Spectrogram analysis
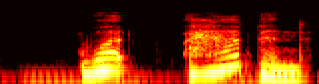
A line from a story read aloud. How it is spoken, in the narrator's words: She asked sleepily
